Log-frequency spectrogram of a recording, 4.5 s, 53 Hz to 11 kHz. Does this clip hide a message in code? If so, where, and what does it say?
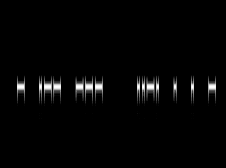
Yes: Morse code from 0.4 to 4.3 s, heard as a keyed tone, about 25 wpm, spaced as for 18 wpm, 700 Hz. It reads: TWO FEET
